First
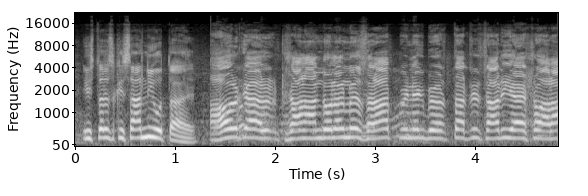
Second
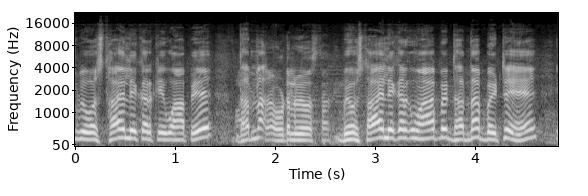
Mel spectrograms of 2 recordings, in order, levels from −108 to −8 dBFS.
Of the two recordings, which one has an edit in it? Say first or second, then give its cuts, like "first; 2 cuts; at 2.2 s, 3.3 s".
first; 1 cut; at 1.2 s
